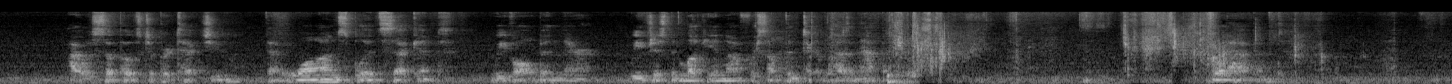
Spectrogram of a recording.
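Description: A man speaks calmly, heard through a distant room microphone.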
